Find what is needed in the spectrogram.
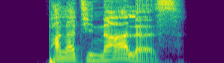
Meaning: strong/mixed nominative/accusative neuter singular of palatinal
- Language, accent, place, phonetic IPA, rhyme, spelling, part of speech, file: German, Germany, Berlin, [palatiˈnaːləs], -aːləs, palatinales, adjective, De-palatinales.ogg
